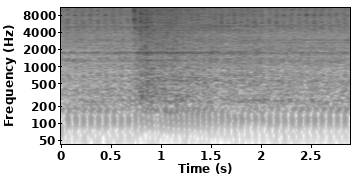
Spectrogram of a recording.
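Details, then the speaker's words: Scooter with 139 engine (Orbit), 62,850 km, after carb fix for stalling when warm: even single-cylinder putter at steady idle, no misses or spitting; idle may dip while warming, which owner calls normal. "інколи обороти тіпа на прогріві падають Як на мотоциклі це норма ми просто підгазовуємо і він поступово виходить на свої обороти"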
